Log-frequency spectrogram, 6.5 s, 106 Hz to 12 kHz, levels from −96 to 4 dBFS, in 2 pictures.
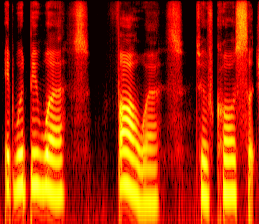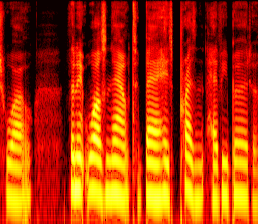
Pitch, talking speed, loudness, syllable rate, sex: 200 Hz, 195 wpm, -19 LUFS, 4.8 syllables/s, female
